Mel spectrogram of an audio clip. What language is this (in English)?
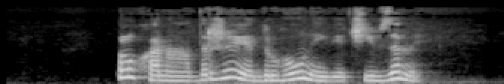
Czech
